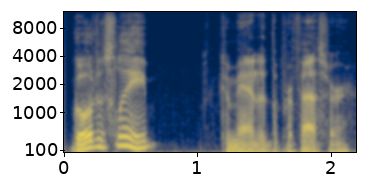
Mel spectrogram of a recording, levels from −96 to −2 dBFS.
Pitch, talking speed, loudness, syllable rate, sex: 115 Hz, 165 wpm, -19 LUFS, 6.5 syllables/s, male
